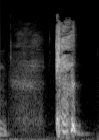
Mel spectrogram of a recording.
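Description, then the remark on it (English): A single harsh winter cough bursts out after a soft, breathy inhale, short and fairly loud, with no talking around it. “a winter cough. We've all been battling that.”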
